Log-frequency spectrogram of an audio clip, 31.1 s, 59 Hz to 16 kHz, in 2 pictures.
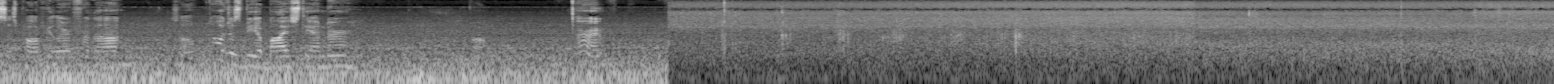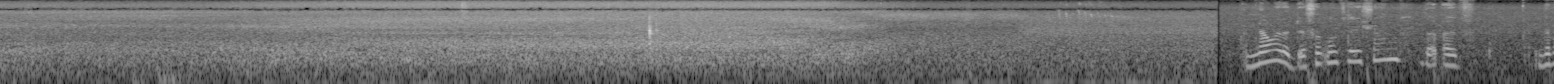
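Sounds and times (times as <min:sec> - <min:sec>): river water rushing: 0:06.7 - 0:27.8.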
